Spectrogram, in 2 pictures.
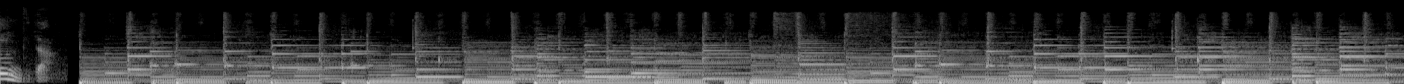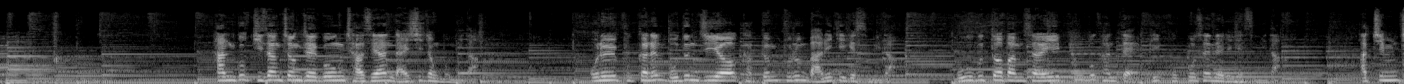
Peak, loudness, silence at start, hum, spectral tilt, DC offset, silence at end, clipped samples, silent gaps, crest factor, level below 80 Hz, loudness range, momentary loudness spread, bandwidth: -4 dBFS; -23 LUFS; 0 s; none; -6 dB/octave; under 0.1%; 0 s; under 0.1%; 0.69-0.78 s; 18 dB; -32 dBFS; 4 LU; 13 LU; 15 kHz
